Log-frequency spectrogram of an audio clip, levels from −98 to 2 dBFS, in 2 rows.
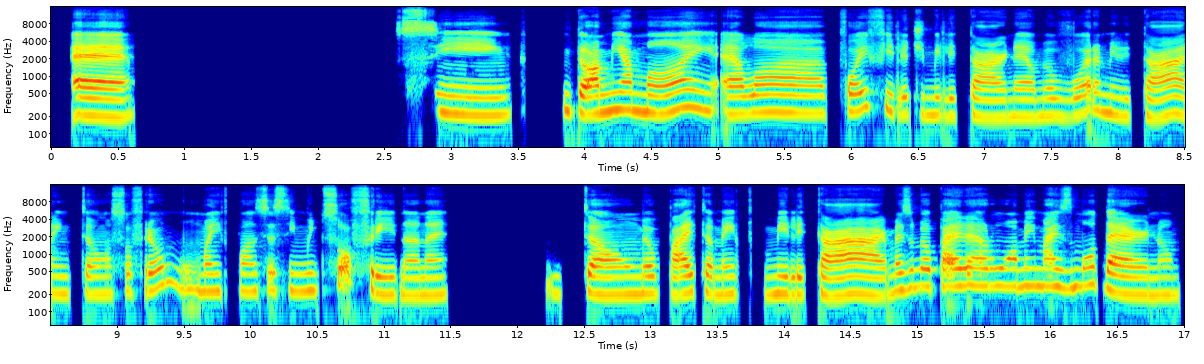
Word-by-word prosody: É. 205 -1 +8 2.0
Sim. 215 -3 -4 0.4
Então, 240 -3 +4
a 225 - +9
minha 260 +3 +1
mãe, 250 +3 +1
ela 230 0 +1
foi 250 +3 0
filha 240 -7 -7
de 220 0 -10
militar, 200 -2 -2
né, 195 0 -3
o - - -11
meu 205 +1 -7
avô 205 +2 -6
era 255 - 0
militar. 210 -1 0
Então 205 0 -7
ela 205 - -9
sofreu 230 +6 -3
mu 315 -4 -10
uma 225 -2 -4
infância, 225 0 -7
assim, 235 -1 -8
muito 230 +1 -8
sofrida, 200 -1 -2
né. 195 +1 -4 0.8
Então 200 -1 0
o - - -7
meu 205 0 -1
pai 205 +2 +3
também 205 -2 -3
f 205 - -16 0.2
militar. 200 -1 +3
Mas 230 +4 -3
o - - -4
meu 275 -1 -1
pai 280 - +3
era 280 0 0
um 285 - -3
homem 280 0 -2
mais 275 -1 -2
moderno. 210 -9 +2
220 Hz, 150 wpm, -24 LUFS, 200-240 Hz, 2.0 s, a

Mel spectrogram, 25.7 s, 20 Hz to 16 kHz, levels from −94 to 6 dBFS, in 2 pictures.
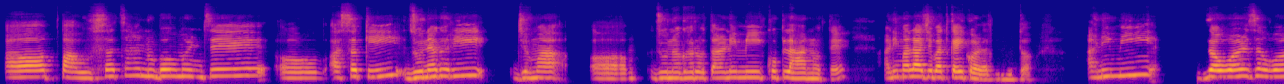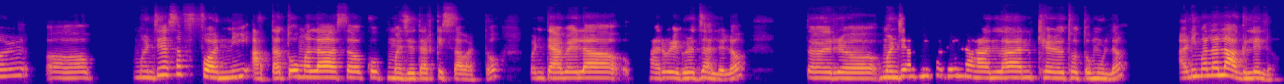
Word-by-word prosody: अ, 245 +1 +3 0.2
पावसाचा 240 +5 -2
अनुभव 280 -1 +2
म्हणजे 275 0 -3 0.6
अ, - - -9 0.5
असं 230 +4 +3
की 275 +5 -3
जुन्या 240 +6 +3
घरी 285 +2 -1 0.4
जेव्हा 225 +1 -1 0.4
अ, 195 -1 -5 0.3
जुनं 220 0 -1
घर 220 +1 -2
होतं 225 0 -4
आणि 220 +1 -3
मी 230 0 -2
खूप 240 -2 -5
लहान 205 -3 +2
होते 185 0 -5 0.4
आणि 215 +4 -5
मला 260 +1 +5
अजिबात 255 -2 +4
काही 240 -2 +5
कळत 195 -7 0
नव्हतं 170 0 -9 0.6
आणि 260 +4 -3
मी 315 +4 -2 0.6
जवळ-जवळ 270 +2 +4 0.3
अ, 220 0 -5 0.5
म्हणजे 235 +3 -3
असं 330 +2 0 0.2
फनी 240 -2 +4
आता 200 +2 0
तो 260 - +7
मला 245 -1 +5
असं 235 0 +1
खूप 230 -2 -4
मजेदार 200 -1 -1
किस्सा 200 -4 -2
वाटतो. 175 +7 -7 0.3
पण 215 0 -8
त्यावेळेला 220 +1 +3 0.6
फार 215 0 -3
वेगळंच 210 -1 +1
झालेलं. 200 - -1 0.7
तर 220 -1 0
अ, 210 -1 +1
म्हणजे 240 +2 +3
आम्ही 275 +1 -2
सगळे 285 0 -5
लहान-लहान 230 -1 +2
खेळत 220 -1 -1
होतो 210 -2 -2
मुलं 205 +3 0 0.6
आणि 230 +5 -1
मला 295 +2 +2
लागलेलं. 220 - +5
230 Hz, 135 wpm, -22 LUFS, 215-265 Hz, 0.7 s, तो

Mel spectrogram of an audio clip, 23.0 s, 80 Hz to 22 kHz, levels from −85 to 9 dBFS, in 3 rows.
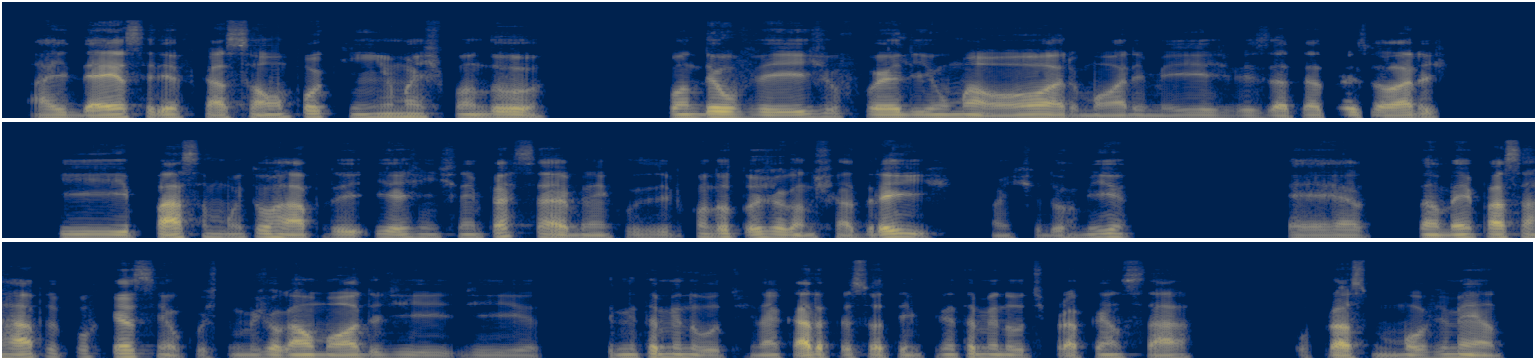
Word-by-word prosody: a 95 - -4
ideia 100 +1 +6
seria 105 0 -1
ficar 90 -3 -2
só - - -2
um 105 - -3
pouquinho, 115 - -3
mas - - -3
quando 105 0 +1 0.6
quando 105 0 +1
eu 110 -1 +10
vejo, 100 +3 -1
foi 100 -1 +3
ali 100 0 -1
1 100 -1 +1
hora, 95 +2 +2
1h30, 90 +1 -7
às 90 - -10
vezes 90 0 -13
até 95 +3 -2
3 95 +2 -5
horas, 90 +1 +2 0.8
e 105 -1 -2
passa 115 +4 +7
muito 115 +1 -4
rápido 100 -1 +1
e - - -4
e 110 - -3
a 100 - +1
gente 105 0 -13
nem 105 0 -7
percebe, 95 -2 0
né. 90 - -5
Inclusive 100 +1 -14
quando 120 -1 -8
eu 120 - +2
estou 105 -3 -1
jogando 100 -3 -1
xadrez 120 +3 +2 0.2
antes 85 +2 -17
de - - -22
dormir, 105 +8 -6 0.8
eh, 95 0 -6 0.3
também 100 +1 +2
passa 105 -1 +3
rápido, 105 +5 +2
porque 120 0 -8
assim, 120 0 +1
eu - - -5
costumo 95 0 -14
jogar 95 -1 +3
um 95 - +5
modo 95 0 +1
de 95 -3 -12
de 90 -1 -15 0.4
30 100 +4 -1
minutos, 100 -5 -5
né, 90 +1 -4
cada - - +8
pessoa - - -4
tem 95 -1 -10
30 100 +2 -5
minutos 95 -3 -5
para - - -1
pensar 100 +1 -4 0.5
o - - -20
próximo - - +3
movimento. 95 -1 -2
100 Hz, 175 wpm, -26 LUFS, 95-105 Hz, 0.8 s, eu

